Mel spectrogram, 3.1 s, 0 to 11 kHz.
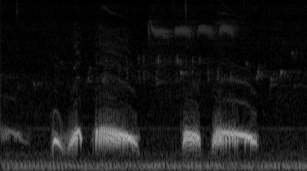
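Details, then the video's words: Ground decoy spotted dove for luring wild doves, August 2021: two phrases, each a quick rising double coo or short coo followed by a long hollow falling coo, with a thin high chirp in the background. "Tiếng chim cu mồi đất cực sung hiệu quả kích mồi"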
